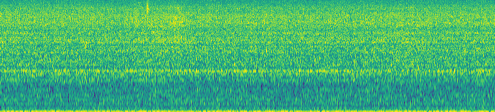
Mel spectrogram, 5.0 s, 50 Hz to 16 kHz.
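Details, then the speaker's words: 2006 Honda Accord Tourer (7th gen) idling after first spark plug change to NGK plugs; steady, even low rumble with no misses or knocks, running fine with no error codes; normal idle. "O, no i na razie działa. Nie ma błędów poza tym, że jest ręczny i pasy, no bo nie mam pasów."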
